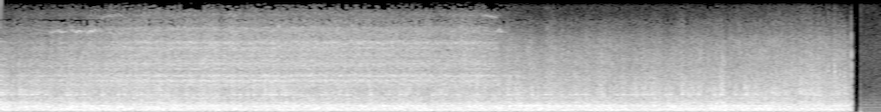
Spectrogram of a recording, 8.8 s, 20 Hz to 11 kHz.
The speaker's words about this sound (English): It's a really heavy bank, and the train has pushed me now. It's gone up to 40 mile an hour, but we have a 20 mile an hour junction ahead of me, and I should start easing the train up a bit. It takes a lot of braking.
